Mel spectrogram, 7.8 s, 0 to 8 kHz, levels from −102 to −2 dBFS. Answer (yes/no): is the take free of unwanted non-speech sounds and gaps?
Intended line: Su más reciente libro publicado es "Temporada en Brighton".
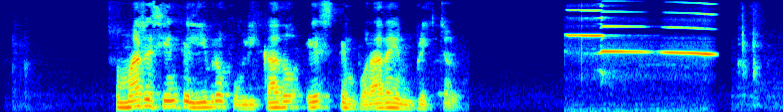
no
